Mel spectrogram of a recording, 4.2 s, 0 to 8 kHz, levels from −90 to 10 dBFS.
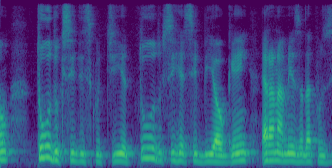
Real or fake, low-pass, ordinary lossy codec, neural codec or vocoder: real; 7.2 kHz; none; none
